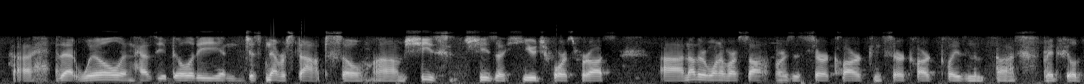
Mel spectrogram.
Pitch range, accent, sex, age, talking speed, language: 90-95 Hz, American, male, 30-49, 205 wpm, English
